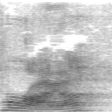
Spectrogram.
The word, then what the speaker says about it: Maria: And it is pronounced Mariah. So the street where you might say Maria Street, it's Mariah Street, named after Mariah.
